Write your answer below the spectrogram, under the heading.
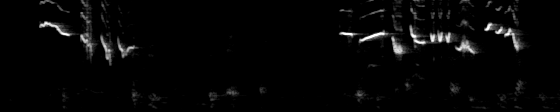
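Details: Oriental magpie-robin in a cage, Kebumen, Central Java, singing 'ngeplong' song to provoke rivals: a high descending whistle with chatter, a quiet gap with soft ticks, then a long burst of whistles, trills and slurred notes.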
